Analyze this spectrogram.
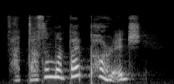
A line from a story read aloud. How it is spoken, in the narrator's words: Martha exclaimed incredulously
